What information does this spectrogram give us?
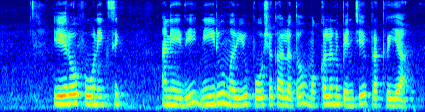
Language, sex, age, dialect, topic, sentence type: Telugu, female, 25-30, Central/Coastal, agriculture, statement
